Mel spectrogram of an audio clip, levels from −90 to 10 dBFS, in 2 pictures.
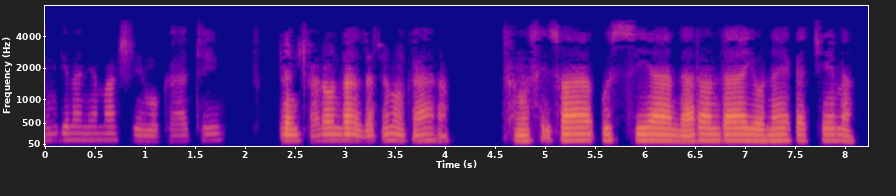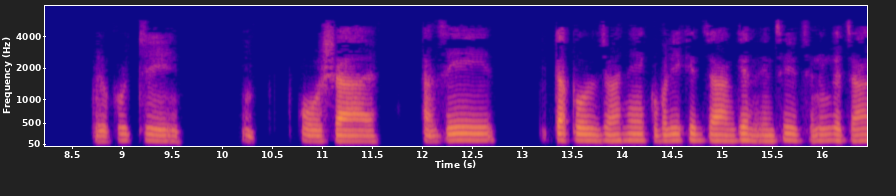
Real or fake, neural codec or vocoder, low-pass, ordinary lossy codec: fake; codec, 24 kHz, 0.5 kbps, DualCodec; 7.2 kHz; MP3, 24 kbps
